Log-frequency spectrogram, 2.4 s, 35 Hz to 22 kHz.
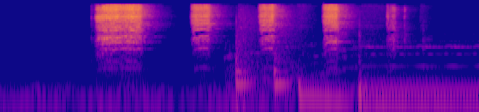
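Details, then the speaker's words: Shimano Di2 front derailleur (FD-RX815/R8050/R9150 type) with rusted, seized linkage; servo motor whirs steadily after a few hissy bursts but the cage does not move or shift. "this what happens so uh the unit doesn't shift"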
